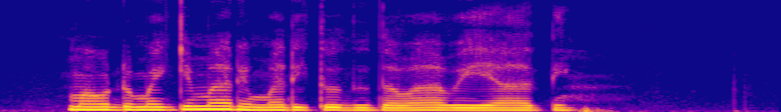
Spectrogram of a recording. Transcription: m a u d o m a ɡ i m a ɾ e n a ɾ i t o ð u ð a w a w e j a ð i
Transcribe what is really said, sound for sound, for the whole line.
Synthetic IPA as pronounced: m a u d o m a ɡ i m a ɾ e m a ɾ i t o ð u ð a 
